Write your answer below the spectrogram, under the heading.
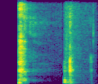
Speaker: My bad, I have hiccups and I'm trying to stop them as I speak. It's not going great.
